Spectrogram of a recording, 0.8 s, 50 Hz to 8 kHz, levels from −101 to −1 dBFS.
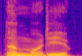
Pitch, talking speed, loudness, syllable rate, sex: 90 Hz, 220 wpm, -15 LUFS, 5.2 syllables/s, male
